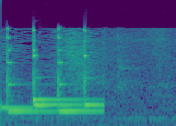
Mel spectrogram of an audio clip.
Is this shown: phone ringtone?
yes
